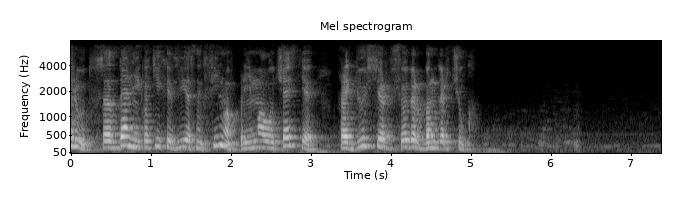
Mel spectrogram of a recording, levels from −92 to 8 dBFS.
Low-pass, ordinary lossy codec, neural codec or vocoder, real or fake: 7.2 kHz; Opus, 24 kbps; none; real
